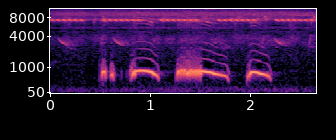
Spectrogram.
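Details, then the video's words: Ngalas-style song of a local spotted dove, used to make other doves reply: a pair of short notes, an arched coo, a long slightly rough coo, then a final shorter coo, mellow and soft. "SUARA BURUNG TEKUKUR ini PANCINGAN TEKUKUR suara Ngalas"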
